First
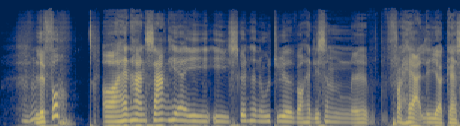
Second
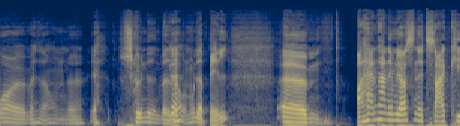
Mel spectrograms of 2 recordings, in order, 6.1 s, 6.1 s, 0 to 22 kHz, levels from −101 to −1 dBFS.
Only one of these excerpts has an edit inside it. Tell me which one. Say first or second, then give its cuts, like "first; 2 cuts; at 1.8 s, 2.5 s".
first; 1 cut; at 1.3 s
